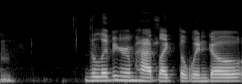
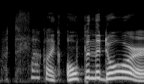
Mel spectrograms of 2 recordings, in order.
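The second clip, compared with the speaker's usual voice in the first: freaked-out yell; 9 semitones higher than usual. Retold or imitated. Yelling at a shadowy face.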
